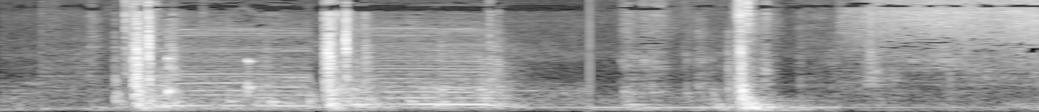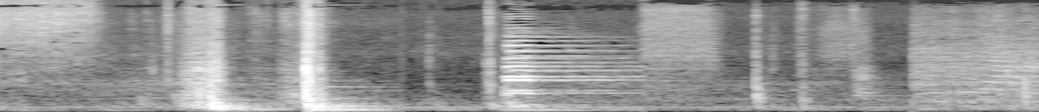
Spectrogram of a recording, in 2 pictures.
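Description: A series of clicks and knocks as a car's interior fittings are handled: the sun visor's vanity-mirror cover and the steering wheel. The loudest are two knocks about half a second apart past the middle.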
